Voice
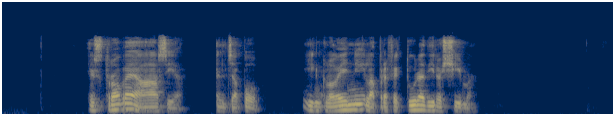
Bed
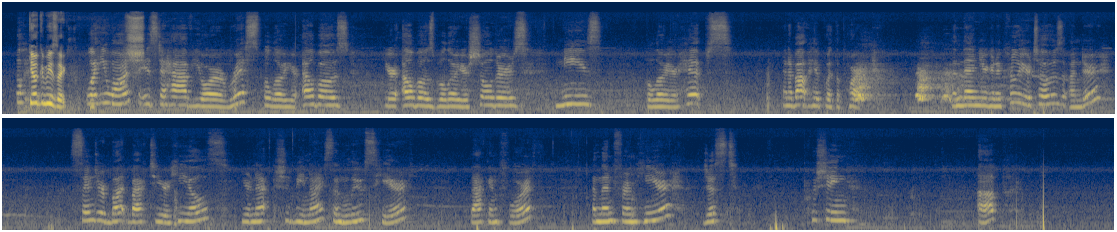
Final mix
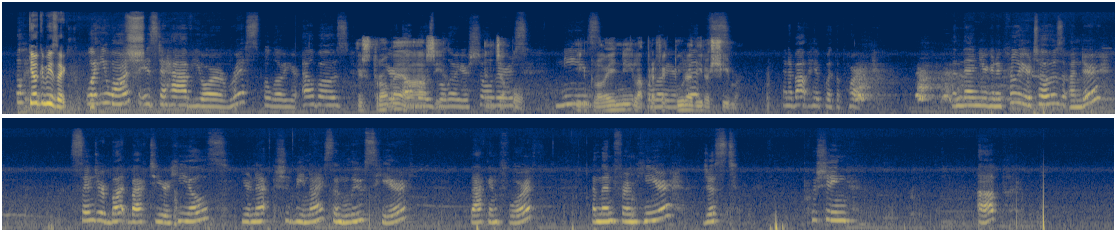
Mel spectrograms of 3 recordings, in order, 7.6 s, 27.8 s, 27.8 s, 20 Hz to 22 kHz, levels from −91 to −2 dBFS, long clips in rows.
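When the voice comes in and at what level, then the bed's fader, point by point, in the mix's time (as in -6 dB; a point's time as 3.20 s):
3.35 s, -2.0 dB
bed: 2.31 s -3 dB
3.05 s -9 dB
11.47 s -9 dB
12.86 s -0.5 dB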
